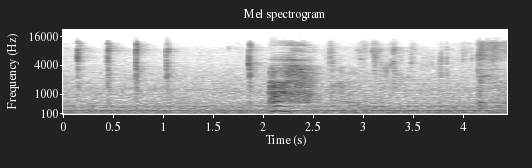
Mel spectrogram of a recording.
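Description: Close-miked wet chewing and lip-smacking clicks from a person eating sauced octopus, with a louder rush of breath or slurp about two seconds in.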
